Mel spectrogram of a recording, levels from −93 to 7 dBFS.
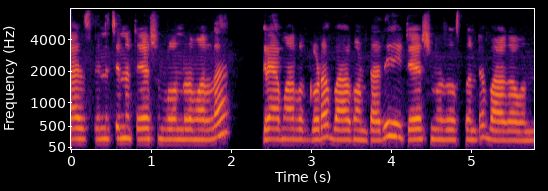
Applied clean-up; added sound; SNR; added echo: none; none; none; none.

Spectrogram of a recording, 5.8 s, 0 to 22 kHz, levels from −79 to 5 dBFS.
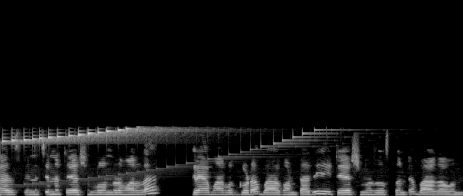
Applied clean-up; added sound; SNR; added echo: none; Wind chime / Percussion; 5 dB; none.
